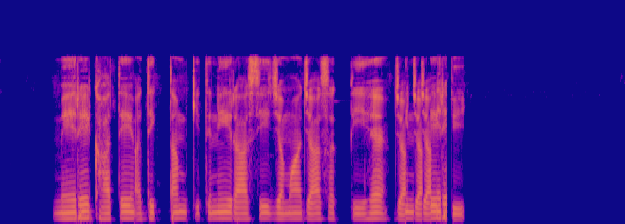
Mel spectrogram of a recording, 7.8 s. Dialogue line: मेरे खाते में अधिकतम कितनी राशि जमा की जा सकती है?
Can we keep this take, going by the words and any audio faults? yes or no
no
